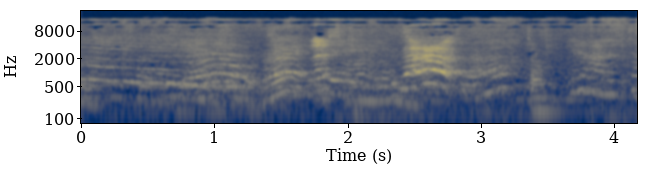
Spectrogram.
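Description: A group of children chattering and calling out over one another, with one louder high-pitched call about two and a half seconds in.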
